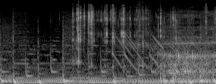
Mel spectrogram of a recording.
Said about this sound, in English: Eating chips into the microphone.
